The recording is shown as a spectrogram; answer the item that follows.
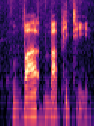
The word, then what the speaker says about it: Wapiti: Wapiti. That's how it's Wapiti.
